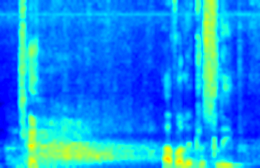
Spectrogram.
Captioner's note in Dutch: gelach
